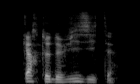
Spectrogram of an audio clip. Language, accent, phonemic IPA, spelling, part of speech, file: French, France, /kaʁ.t(ə) də vi.zit/, carte de visite, noun, LL-Q150 (fra)-carte de visite.wav
- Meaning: 1. visiting card, calling card 2. business card (small card with a person’s name and professional information)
